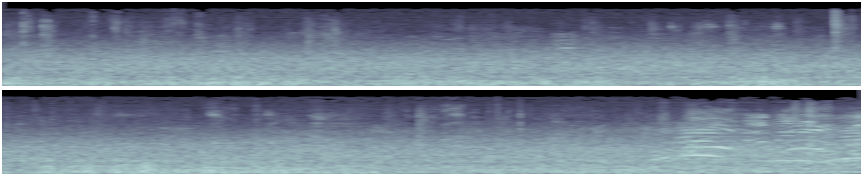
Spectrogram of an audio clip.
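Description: Ballpark ambience: a steady low rushing noise with indistinct spectator voices, and voices calling out loudly near the end.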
